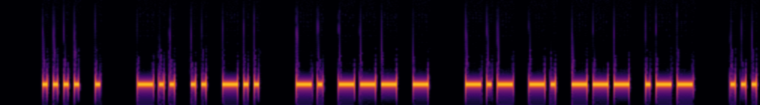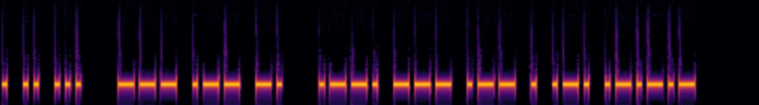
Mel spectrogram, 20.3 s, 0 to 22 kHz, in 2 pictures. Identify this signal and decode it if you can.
Morse code, heard as a keyed tone, about 17 wpm, 700 Hz. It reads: HE DID NOT KNOW HIS OWN POWER.
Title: Sentences from Top 1000 Words - Review Part 2 - 17wpm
